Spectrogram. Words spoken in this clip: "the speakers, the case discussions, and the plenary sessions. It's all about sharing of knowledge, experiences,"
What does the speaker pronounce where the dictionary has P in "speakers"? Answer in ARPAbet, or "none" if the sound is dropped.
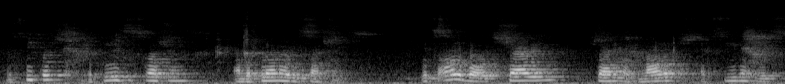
none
